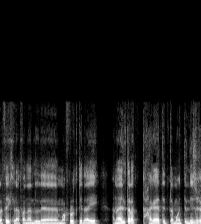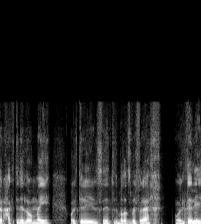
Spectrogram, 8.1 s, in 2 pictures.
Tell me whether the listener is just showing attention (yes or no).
yes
